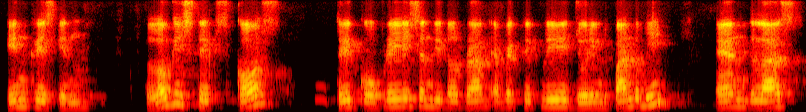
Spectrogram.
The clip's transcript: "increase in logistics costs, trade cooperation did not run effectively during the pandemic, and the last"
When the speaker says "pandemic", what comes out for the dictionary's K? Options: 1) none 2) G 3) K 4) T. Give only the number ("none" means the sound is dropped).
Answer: 1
